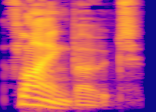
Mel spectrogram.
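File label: "flying boat", British English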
